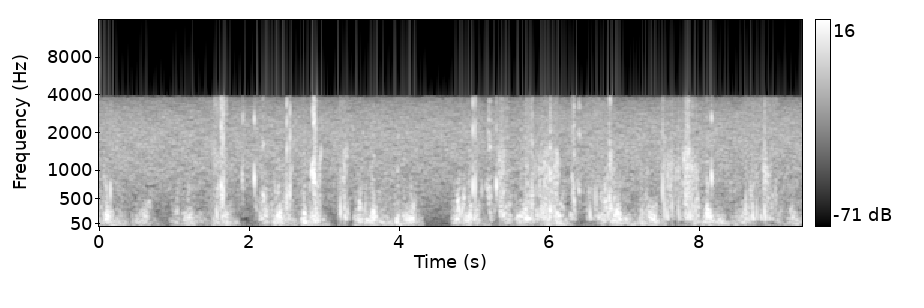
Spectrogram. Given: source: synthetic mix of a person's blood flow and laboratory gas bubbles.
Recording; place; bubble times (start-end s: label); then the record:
Doppler ultrasound of blood flow; precordium
0.05-0.20 s: bubbles
1.52-1.72 s: bubbles
1.91-1.95 s: bubbles
2.05-2.38 s: bubbles
2.42-2.59 s: bubbles
2.80-3.00 s: bubbles
3.19-3.35 s: bubbles
4.96-5.50 s: bubbles
5.66-6.15 s: bubbles
6.28-6.43 s: bubbles
6.50-6.91 s: bubbles
7.49-8.01 s: bubbles
8.14-8.22 s: bubbles
8.58-9.05 s: bubbles
From the record:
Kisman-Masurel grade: 232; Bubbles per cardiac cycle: several, 3 to 8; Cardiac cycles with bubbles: 50 to 99%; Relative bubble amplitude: moderate (0.250 to 0.450); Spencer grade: 3 (all of the cardiac periods contain showers or single bubble signals, but not dominating or overriding the cardiac motion signals); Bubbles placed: anywhere in the cardiac cycle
